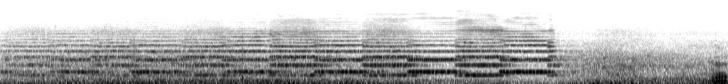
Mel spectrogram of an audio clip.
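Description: Emergency sirens wail loudly along a busy street in Berlin, their rising and falling tones overlapping over heavy traffic rumble before cutting off near the end.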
